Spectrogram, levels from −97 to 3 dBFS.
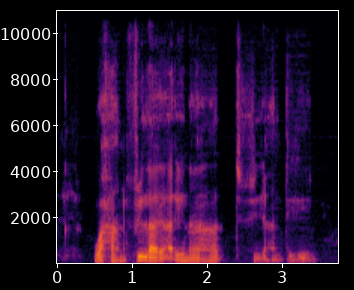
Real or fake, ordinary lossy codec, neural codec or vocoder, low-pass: fake; none; vocoder, 22.05 kHz, 80 mel bands, HiFi-GAN; none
